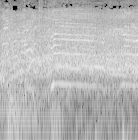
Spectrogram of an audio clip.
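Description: A man shouts excitedly at the top of his voice.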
